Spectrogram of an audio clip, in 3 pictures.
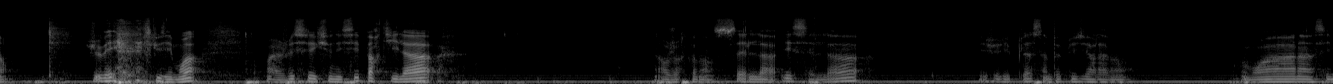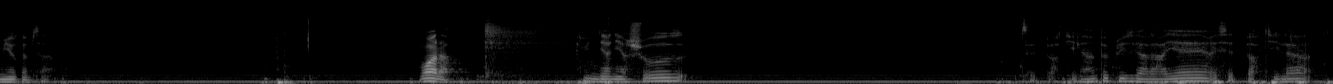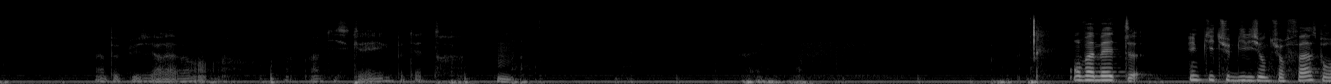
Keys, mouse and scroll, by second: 0.3 middle click, 1.4 alt+shift+right click, 2.6 z, 3.3 alt+shift+right click, 4.3 KP_3, 4.7 z, 5.5-6.7 middle drag, 6.7 a, 7.5 alt+shift+right click, 9.3-10.9 drag, 10.5 z, 11.3-12.9 drag, 12.6 middle click, 14.0 right click, 14.8-16.5 drag, 16.2 Tab, 17.7-18.1 scroll down 1, 18.1 middle click, 18.6 Tab, 19.4 alt+shift+right click, 20.1-23.9 drag, 24.1 middle click, 24.5-25.1 scroll up 1, 25.0 z, 25.4 alt+shift+right click, 26.0 alt+shift+a, 26.3 alt+shift+right click, 26.7 alt+shift+z, 27.4-28.9 drag, 28.9 middle click, 30.3 s, 31.3 Escape, 32.1 Tab, 32.1-33.4 middle drag, 35.2-36.4 ctrl+drag, 36.9 shift+click, 38.3 click, 39.0 click, 39.8 click.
